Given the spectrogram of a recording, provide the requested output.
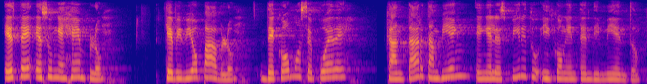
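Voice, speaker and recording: Bright-voiced Dominican woman teaching in church. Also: on the high side, takes it slowly. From Dominican Republic. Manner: storytelling with many hesitations. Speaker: Bible class teacher. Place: church hall. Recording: dull lo-fi church recording with long reverb.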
